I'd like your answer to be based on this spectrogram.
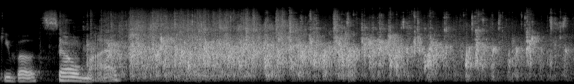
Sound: audience applauding

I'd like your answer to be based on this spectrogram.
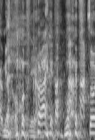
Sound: scattered laughs

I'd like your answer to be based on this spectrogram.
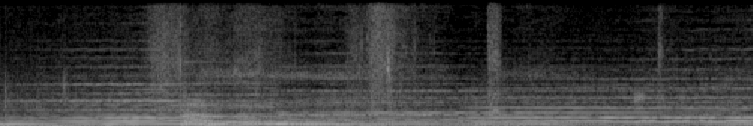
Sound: soft music; kissing

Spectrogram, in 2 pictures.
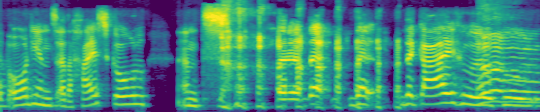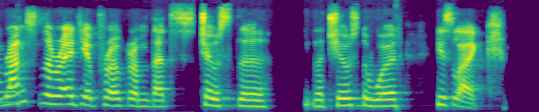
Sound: laughs

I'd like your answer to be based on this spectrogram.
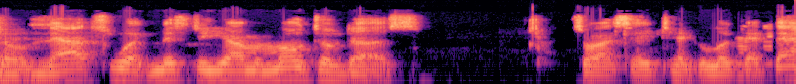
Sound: laughs

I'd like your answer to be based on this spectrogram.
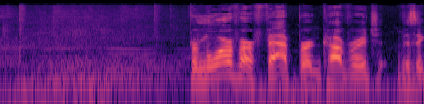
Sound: whooshing

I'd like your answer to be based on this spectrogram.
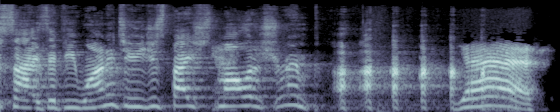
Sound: laughs

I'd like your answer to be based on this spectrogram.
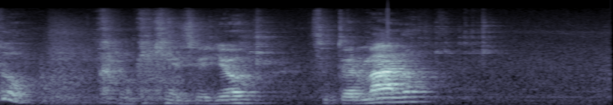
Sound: mocking tone

